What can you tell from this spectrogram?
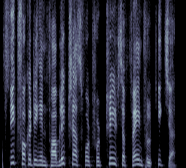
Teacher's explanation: আমরা প বলবো না, আমরা প্রত্যেকটা জায়গায় ফ উচ্চারণ করব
